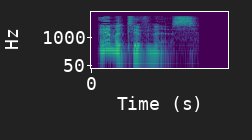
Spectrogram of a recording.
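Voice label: "amativeness", English, British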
